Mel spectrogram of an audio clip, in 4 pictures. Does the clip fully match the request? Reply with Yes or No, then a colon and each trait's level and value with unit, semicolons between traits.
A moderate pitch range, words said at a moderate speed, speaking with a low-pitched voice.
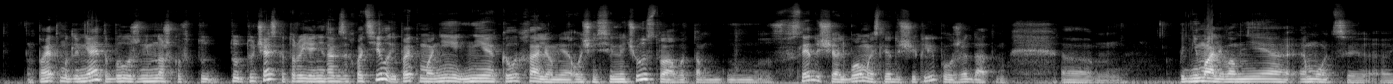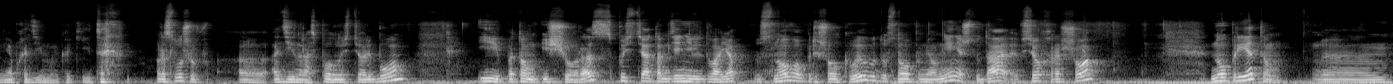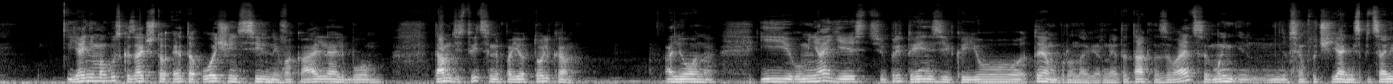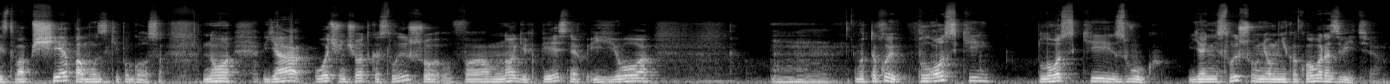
Yes: average, 4.0 semitones; average, 150 wpm; low, 120 Hz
